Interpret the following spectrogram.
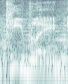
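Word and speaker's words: χ-blade: means the X blade it's just pronounced like keyblade even though it's just one keyblade the series is so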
